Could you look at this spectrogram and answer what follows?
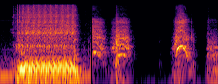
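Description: An industrial sewing machine runs loudly and steadily for about a second. It is followed by several short bursts from a power drill-driver, its whine rising and falling, as it works on a wooden dining chair frame.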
